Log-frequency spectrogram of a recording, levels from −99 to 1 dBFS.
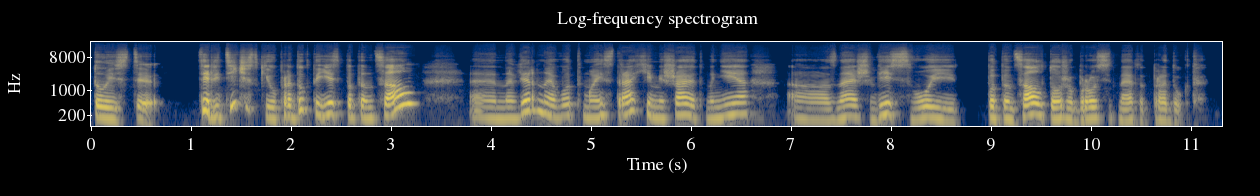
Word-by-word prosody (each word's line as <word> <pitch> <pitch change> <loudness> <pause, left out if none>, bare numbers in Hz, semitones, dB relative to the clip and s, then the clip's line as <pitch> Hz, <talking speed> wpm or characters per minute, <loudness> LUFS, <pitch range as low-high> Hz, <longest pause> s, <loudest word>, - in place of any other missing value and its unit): то 185 - +3
есть, 165 -1 -4
э, 460 +1 0 0.4
теоретически 315 - +2
у 170 - -2
продукта 230 - -1
есть 230 +2 +1
потенциал, 200 - +5 0.5
э, 175 -1 -7
наверное, 200 - +1
вот 205 +2 -7
мои 180 +2 -3
страхи 230 +5 0
мешают 190 +1 0
мне, 215 +7 -3 0.3
а, 160 -2 -8
знаешь, 190 +1 -1
весь 225 +6 -1
свой 165 -3 -4 0.2
потенциал 180 +5 +4
тоже 170 -4 0
бросить 175 +2 -1
на 150 - -3
этот 160 - -10
продукт. 155 -2 -8
185 Hz, 135 wpm, -21 LUFS, 170-225 Hz, 0.5 s, потенциал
